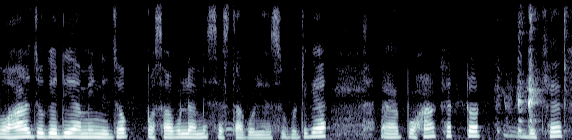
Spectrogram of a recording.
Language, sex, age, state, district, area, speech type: Assamese, female, 45-60, Assam, Dhemaji, urban, spontaneous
